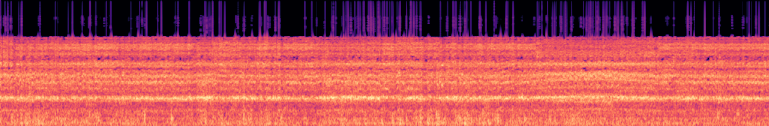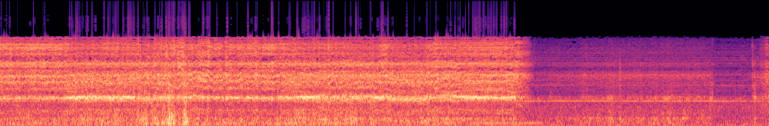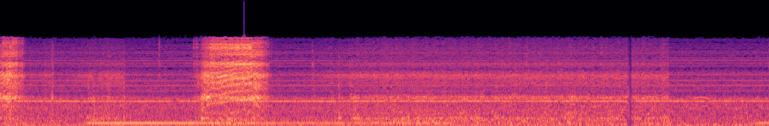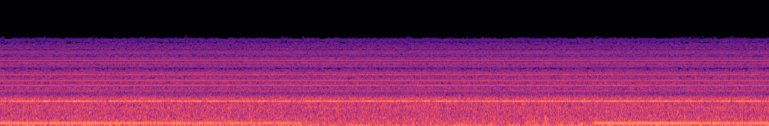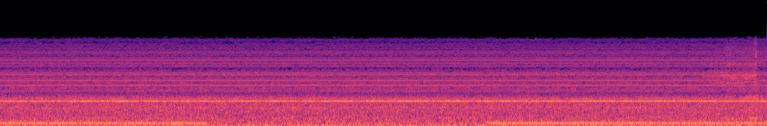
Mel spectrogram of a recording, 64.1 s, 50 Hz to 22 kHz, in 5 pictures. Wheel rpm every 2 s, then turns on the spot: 110, 110, 110, 120, 110, 110, 120, 110, 120, 110, 90, 20, 20, 0, 40, 10, 20, 20, 10, 0, 0, 0, 0, 0, 0, 0, 0, 0, 0, 0, 0, 10.
22-24 32-38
